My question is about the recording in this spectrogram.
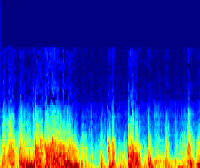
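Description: Film soundtrack music mixed with a run of thumps and knocks, with a louder noisy crash-like swell about a second in.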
